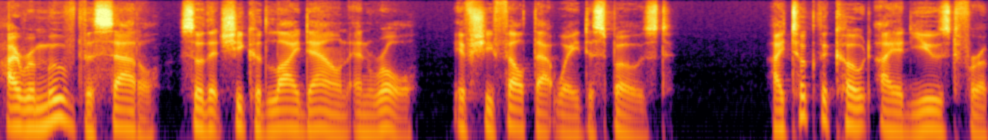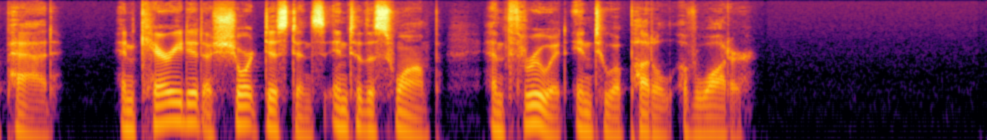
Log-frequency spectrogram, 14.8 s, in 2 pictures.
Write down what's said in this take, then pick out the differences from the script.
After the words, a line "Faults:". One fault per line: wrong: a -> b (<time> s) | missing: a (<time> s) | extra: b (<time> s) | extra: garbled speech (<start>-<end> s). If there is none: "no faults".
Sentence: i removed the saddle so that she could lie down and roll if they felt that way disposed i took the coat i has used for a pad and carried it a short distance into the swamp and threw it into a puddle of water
i removed the saddle so that she could lie down and roll if she felt that way disposed i took the coat i had used for a pad and carried it a short distance into the swamp and threw it into a puddle of water
Faults:
wrong: they -> she (3.5 s)
wrong: has -> had (6.7 s)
